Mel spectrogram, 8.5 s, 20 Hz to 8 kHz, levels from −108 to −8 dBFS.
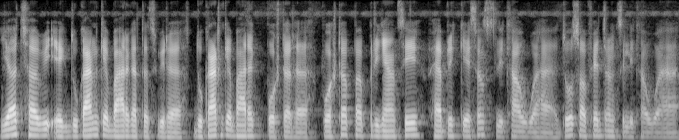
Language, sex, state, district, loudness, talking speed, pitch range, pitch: Hindi, male, Jharkhand, Garhwa, -26 LUFS, 205 wpm, 105-125 Hz, 110 Hz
